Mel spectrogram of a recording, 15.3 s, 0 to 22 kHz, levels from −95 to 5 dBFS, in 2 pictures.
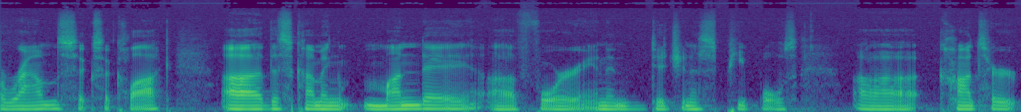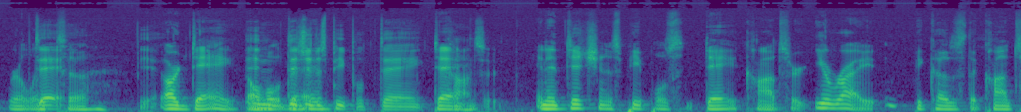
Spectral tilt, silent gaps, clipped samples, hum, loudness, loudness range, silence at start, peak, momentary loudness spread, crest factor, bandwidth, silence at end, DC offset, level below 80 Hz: -6 dB/octave; none; under 0.1%; none; -25 LUFS; 5 LU; 0 s; -6 dBFS; 11 LU; 20 dB; over 20 kHz; 0 s; under 0.1%; -46 dBFS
